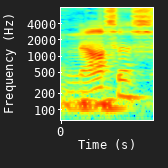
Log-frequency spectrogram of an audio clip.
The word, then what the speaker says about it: Nasus: haven't really talked about nasus is that how you pronounce it yeah oh goodness okay you're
